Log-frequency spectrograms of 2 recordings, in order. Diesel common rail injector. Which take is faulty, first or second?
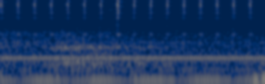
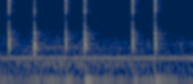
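first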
